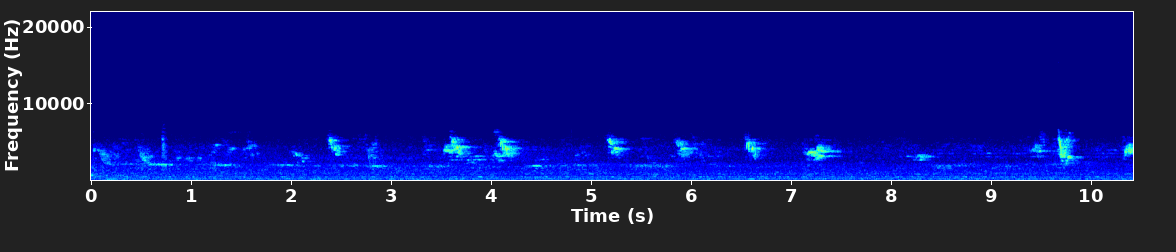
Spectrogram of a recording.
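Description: Birds chirping: a dozen or so short, high chirps at irregular intervals over a faint steady hum.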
